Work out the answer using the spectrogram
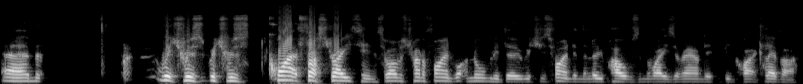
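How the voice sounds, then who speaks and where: A man's voice: fairly high pitch, fairly even intonation, brisk, no room sound, low-quality recording. A man from the UK, co-owner of a crypto project, explaining it at length in an online Q&A with many fillers and restarts. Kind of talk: AMA guest explaining a project.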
